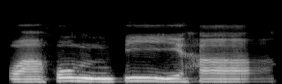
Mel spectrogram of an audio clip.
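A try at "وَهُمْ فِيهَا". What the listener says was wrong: Oke, di fi Pak rasakan fa lagi. Pak rasakan huruf fa itu keluar dari bibir bawah bertemu dengan gigi seri atas. Fi, fi, fi. Nah, ada hamas yang keluar atau ada nafas yang keluar. Wahum fiha. Nah, rasakan Pak hamasnya keluar. F, f, f.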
